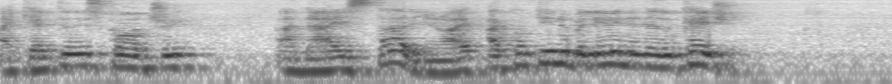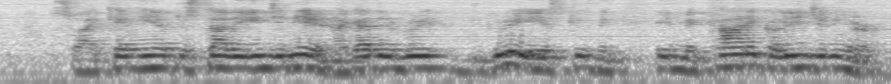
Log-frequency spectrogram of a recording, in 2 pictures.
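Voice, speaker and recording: In a room with audible echo, a man speaks very fast at a fairly high pitch. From Latin America. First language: Spanish. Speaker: motivational speaker. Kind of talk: seminar talk. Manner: animated.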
